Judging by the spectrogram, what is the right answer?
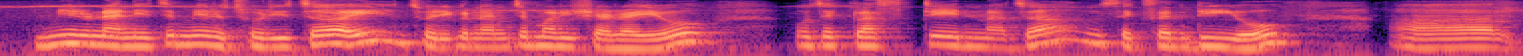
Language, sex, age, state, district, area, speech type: Nepali, female, 45-60, West Bengal, Kalimpong, rural, spontaneous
